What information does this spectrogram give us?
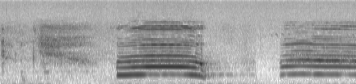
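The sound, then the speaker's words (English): A man's voice imitates an owl with two long, steady hoots, the first ending in a slight downward slide, the second cut off. Both are loud and sung on a low, buzzy pitch. “doing his owl imitation. He's pretty good at it.”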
